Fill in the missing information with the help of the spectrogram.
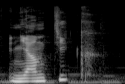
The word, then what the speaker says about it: Niantic: E, e, tak, bo generalnie jakby deweloperem jest e, firma, która, którą się wymawia e, Niantic, E, generalnie, e, generalnie to jest firma, która zasłynęła już mm, kiedyś aplikacją właśnie mm, takiej rozszerzonej rzeczywistości, takiej gry miejskiej.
